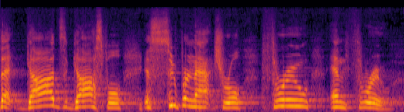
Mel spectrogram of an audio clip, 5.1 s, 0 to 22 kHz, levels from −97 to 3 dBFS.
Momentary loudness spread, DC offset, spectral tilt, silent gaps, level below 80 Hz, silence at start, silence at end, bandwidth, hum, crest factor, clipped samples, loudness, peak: 8 LU; under 0.1%; -6 dB/octave; none; -64 dBFS; 0 s; 0.05 s; 15 kHz; none; 18 dB; under 0.1%; -21 LUFS; -4 dBFS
